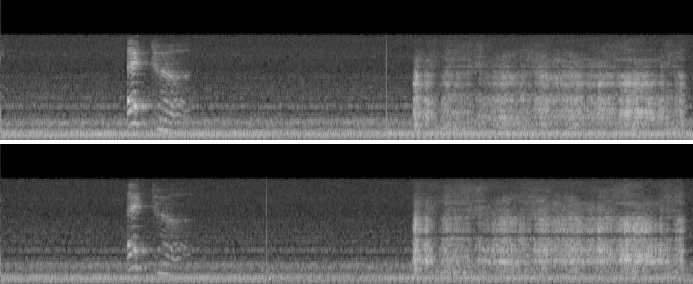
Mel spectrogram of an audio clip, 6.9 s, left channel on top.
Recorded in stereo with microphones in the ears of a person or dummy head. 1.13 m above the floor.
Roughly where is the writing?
Right.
